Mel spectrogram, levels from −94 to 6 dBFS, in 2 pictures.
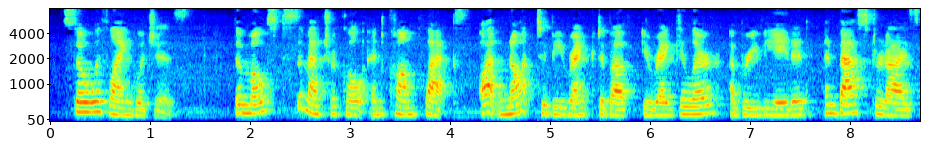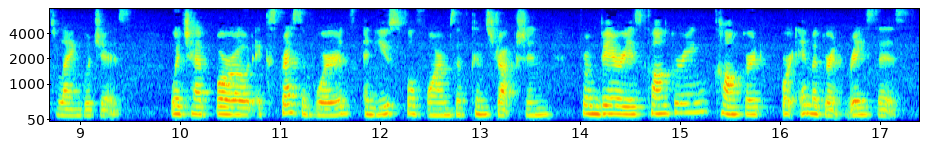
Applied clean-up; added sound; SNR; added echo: none; none; none; none.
